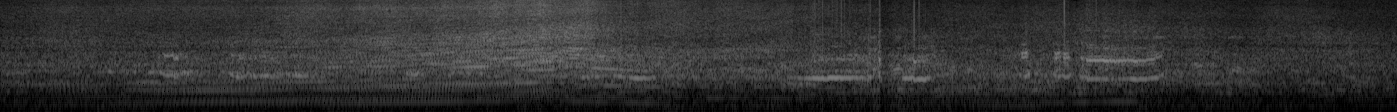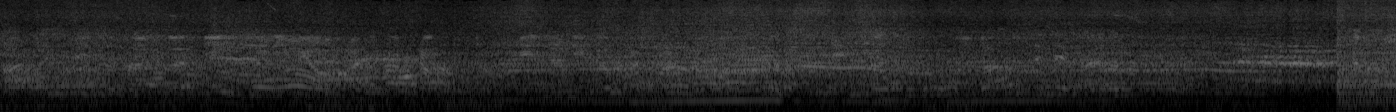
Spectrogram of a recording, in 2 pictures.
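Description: A car engine revs hard, rising and falling in pitch as the car accelerates through the gears.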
